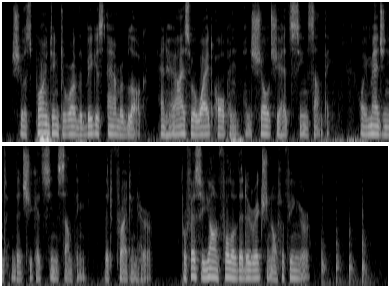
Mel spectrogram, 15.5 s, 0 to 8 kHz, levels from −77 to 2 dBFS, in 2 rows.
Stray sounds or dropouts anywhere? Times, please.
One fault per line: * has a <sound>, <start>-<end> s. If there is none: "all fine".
* has a thud, 14.1-15.2 s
